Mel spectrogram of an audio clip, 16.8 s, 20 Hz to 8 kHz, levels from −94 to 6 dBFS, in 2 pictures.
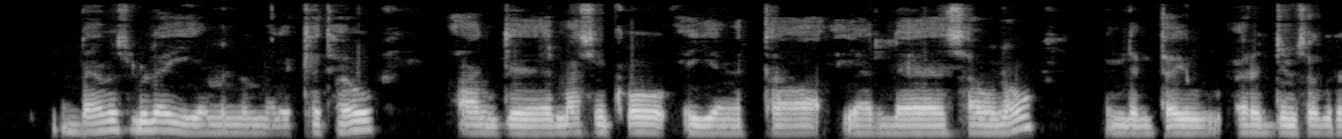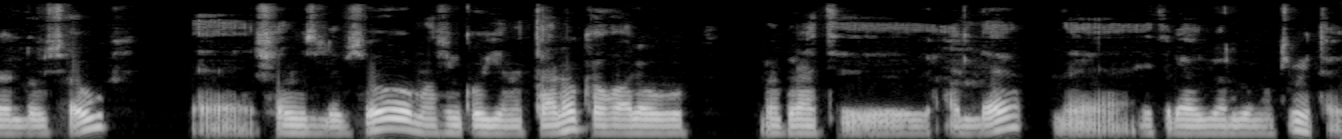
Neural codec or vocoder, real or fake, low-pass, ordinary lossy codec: codec, 16 kHz, 16 kbps, FreqCodec, larger model; fake; 7.2 kHz; AAC, 48 kbps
